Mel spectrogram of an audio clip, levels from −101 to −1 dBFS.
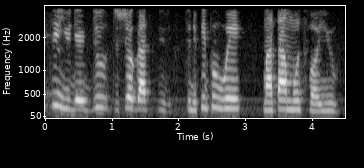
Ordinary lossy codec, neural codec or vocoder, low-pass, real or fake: none; none; 3.6 kHz; real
